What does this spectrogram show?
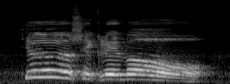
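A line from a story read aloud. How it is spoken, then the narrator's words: Several drinkers exclaiming. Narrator (French): s'écrièrent quelques buveurs, ouvriers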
